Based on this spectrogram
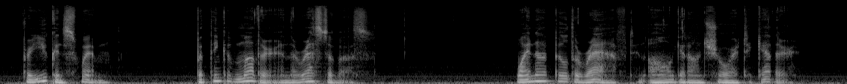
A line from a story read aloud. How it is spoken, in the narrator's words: exclaimed Ernest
